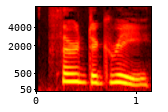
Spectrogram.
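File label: "third degree", British English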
